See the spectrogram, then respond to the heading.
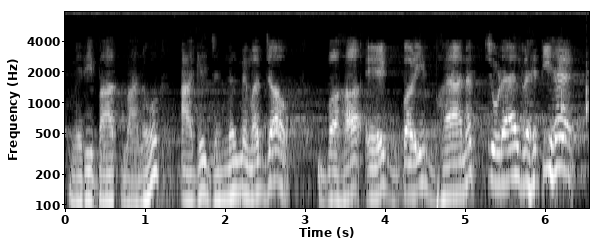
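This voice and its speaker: A man's voice: mid-range voice, big pitch swings, slow, a little mellow. A man playing a grave, worried villager giving cautions in a cartoon story. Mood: warning. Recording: long reverb, insects behind.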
